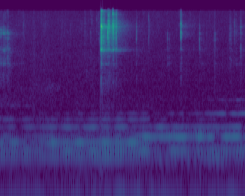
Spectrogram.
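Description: Soft background music with steady held notes; about a second in, a sharp clack of letter tiles being set down on a small plate, and a fainter click near the end.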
